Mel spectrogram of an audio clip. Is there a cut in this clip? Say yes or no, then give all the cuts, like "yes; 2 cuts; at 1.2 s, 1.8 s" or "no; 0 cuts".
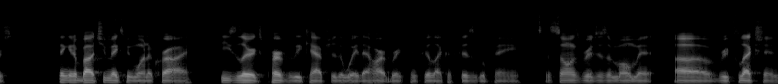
yes; 1 cut; at 2.2 s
